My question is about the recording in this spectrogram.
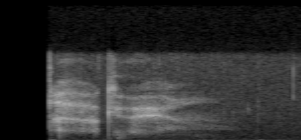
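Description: A man's whispered, breathy voice, starting about a third of a second in and fading away, with one sharp click partway through.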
